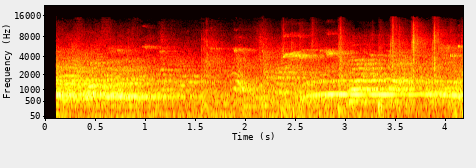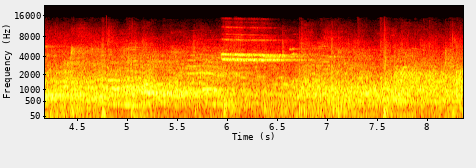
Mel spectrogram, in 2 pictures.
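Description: A basketball dribbled on a hardwood gym floor during a youth game, with a few sharp high sneaker squeaks and players and spectators shouting, all echoing in a large gym.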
